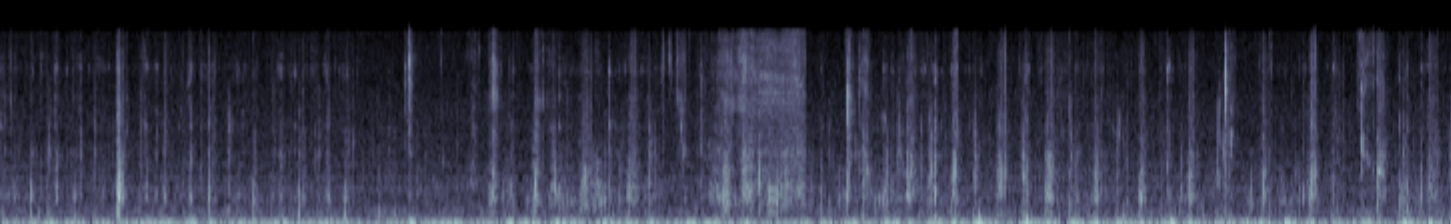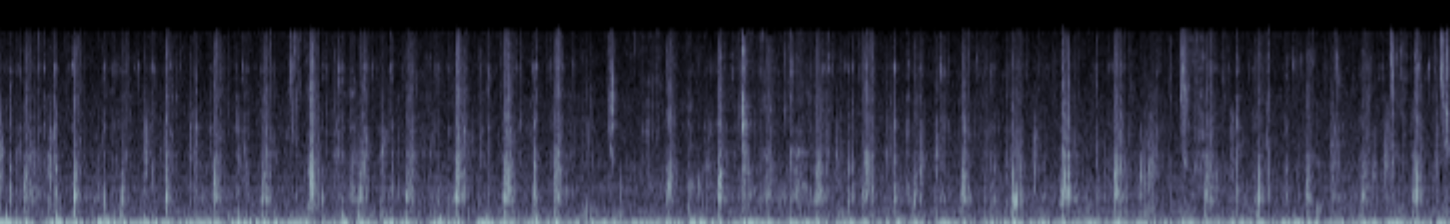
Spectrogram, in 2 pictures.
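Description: Close-miked eating of spicy stir-fried mala xiang guo: steady wet chewing, biting and crunching with many small mouth clicks. A brief louder rushing sound comes about seven seconds in.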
